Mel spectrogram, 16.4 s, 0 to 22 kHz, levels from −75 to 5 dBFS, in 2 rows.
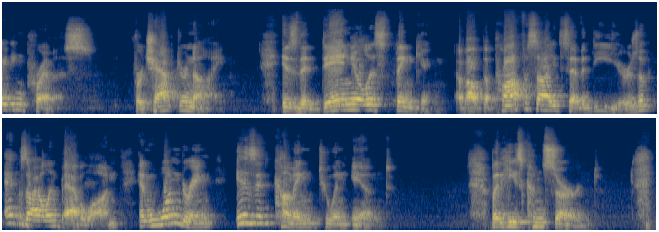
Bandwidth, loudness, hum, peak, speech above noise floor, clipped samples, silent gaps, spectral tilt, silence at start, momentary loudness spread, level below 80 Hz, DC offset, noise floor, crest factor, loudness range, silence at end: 16 kHz; -16 LUFS; none; 0 dBFS; 40 dB; under 0.1%; none; -3 dB/octave; 0 s; 15 LU; -64 dBFS; under 0.1%; -56 dBFS; 18 dB; 4 LU; 0.05 s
